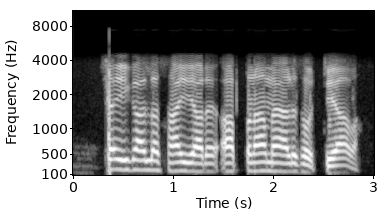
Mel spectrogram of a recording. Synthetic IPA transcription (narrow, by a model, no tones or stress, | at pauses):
səiːɡəld̪aːsãːiːd͡ʒaɾaːpnaːmɛ̃ːlsoːt͡ʃeaːʋã̰ː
